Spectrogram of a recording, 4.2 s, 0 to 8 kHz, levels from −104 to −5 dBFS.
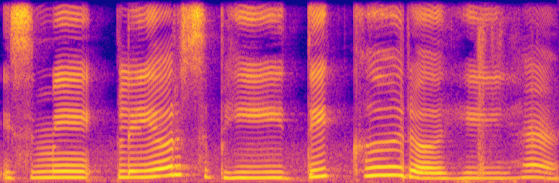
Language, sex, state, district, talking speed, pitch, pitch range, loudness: Hindi, male, Punjab, Fazilka, 85 wpm, 260 Hz, 245-295 Hz, -13 LUFS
